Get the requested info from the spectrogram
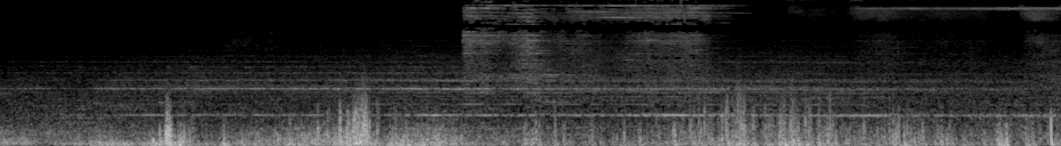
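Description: NJ Transit multilevel commuter train passing close: a dense rumble and rail clatter with a couple of heavy thumps, over a steady high whine. The hiss grows brighter as the locomotive pushing at the rear goes by about halfway through.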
